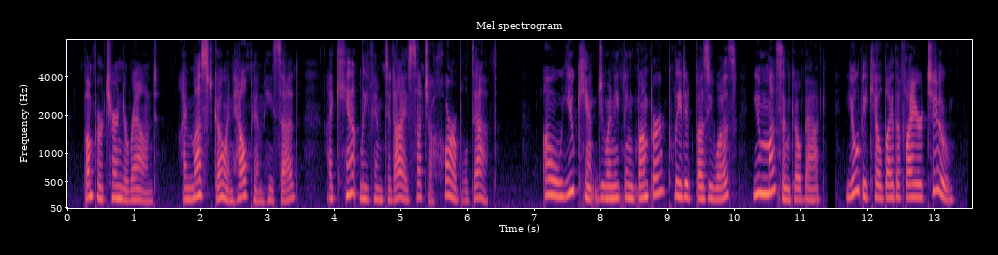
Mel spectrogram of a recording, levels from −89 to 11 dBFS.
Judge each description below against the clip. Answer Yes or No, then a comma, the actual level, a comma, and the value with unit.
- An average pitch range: Yes, average, 3.7 semitones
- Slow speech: No, average, 180 wpm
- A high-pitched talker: Yes, high, 220 Hz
